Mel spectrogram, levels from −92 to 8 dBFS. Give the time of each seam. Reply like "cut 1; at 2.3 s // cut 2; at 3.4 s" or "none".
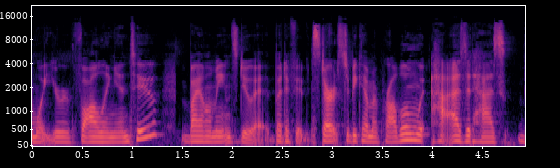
cut 1; at 1.4 s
